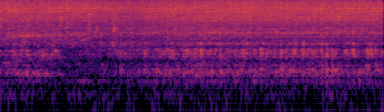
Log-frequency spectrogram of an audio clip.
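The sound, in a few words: splashing water on the face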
